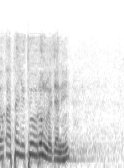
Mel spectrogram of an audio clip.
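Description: A man chants in a drawn-out, melodic voice through a microphone in an echoing hall.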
